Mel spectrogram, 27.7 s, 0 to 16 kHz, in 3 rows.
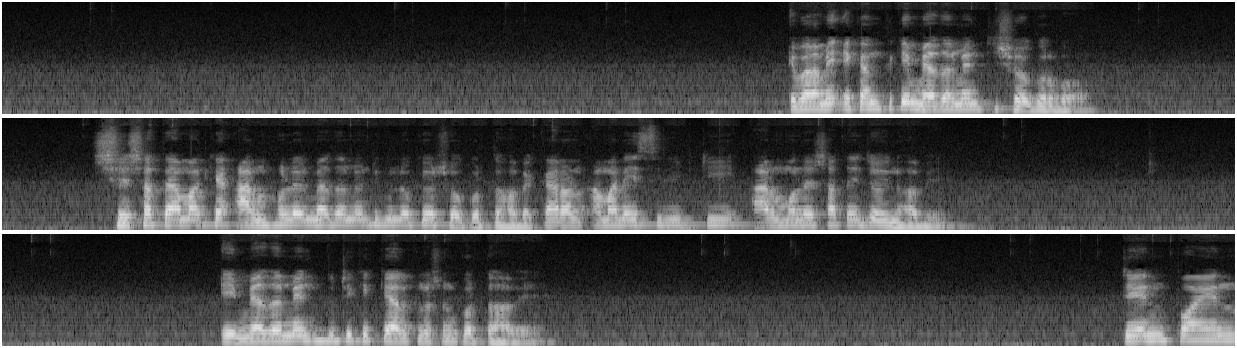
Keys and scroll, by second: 9.1 Delete, 14.5 space.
